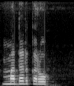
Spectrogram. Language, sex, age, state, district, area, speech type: Punjabi, female, 30-45, Punjab, Mansa, urban, read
